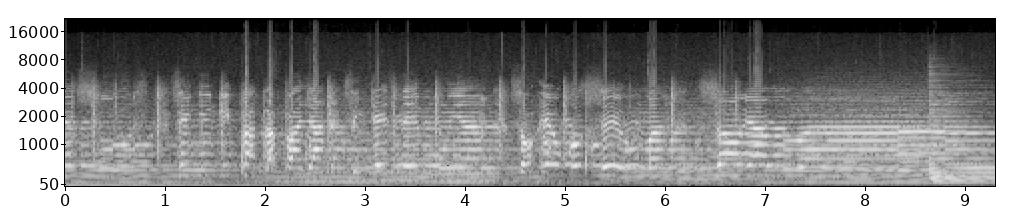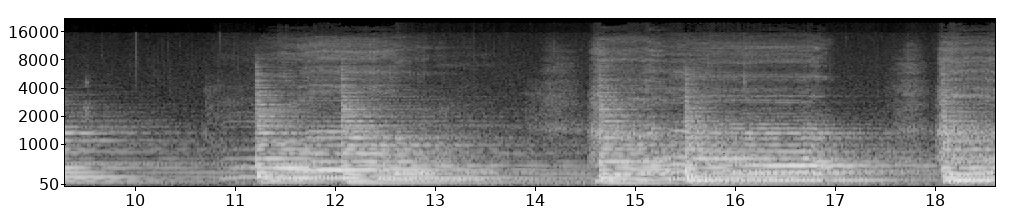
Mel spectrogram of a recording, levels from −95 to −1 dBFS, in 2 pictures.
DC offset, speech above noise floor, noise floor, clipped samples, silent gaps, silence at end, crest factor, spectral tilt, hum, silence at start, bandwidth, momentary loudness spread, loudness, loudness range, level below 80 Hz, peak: under 0.1%; 22 dB; -35 dBFS; 0.2%; none; 0 s; 14 dB; -6 dB/octave; none; 0 s; 16.5 kHz; 17 LU; -14 LUFS; 6 LU; -42 dBFS; 0 dBFS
